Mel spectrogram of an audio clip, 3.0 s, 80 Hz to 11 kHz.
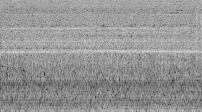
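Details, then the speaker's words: Procharger stage 1 kit car at idle after belt re-tensioning; the belt had been shredding by rubbing and now clears. Steady idle with a constant high supercharger whine and no rubbing or chirp. Belt drive is healthy. "see if I can zoom in at all that's what you learn but it's definitely not touching anymore"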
